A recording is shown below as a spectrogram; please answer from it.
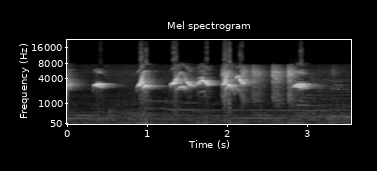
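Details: Song of a mottled Medan white-rumped shama: about seven loud, bright whistled bursts in quick succession, each a slurred note with sharp high accents, spaced roughly half a second apart.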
